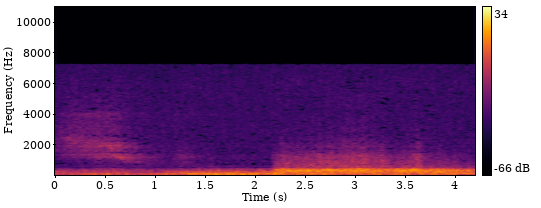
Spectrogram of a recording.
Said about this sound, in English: Fire a space torpedo close to his port side, Hap. Let him know we mean business, too.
